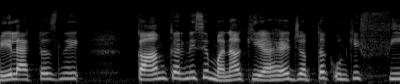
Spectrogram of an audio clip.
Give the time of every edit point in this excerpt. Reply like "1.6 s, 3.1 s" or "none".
none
